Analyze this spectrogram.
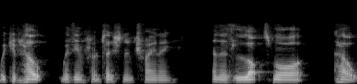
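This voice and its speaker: A man speaks at a medium pitch. His pace is fairly quick. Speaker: webinar presenter. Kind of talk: webinar presentation. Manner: fast.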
